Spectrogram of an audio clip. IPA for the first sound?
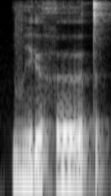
β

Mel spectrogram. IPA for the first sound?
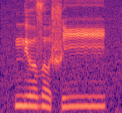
nʲ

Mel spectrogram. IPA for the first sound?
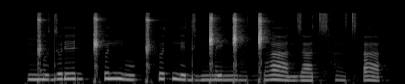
ŋ͡ǁ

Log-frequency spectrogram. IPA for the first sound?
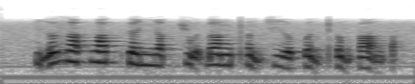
k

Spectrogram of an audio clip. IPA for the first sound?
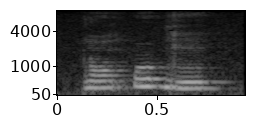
ɾ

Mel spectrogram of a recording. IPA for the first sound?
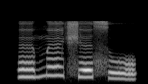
ɛ̃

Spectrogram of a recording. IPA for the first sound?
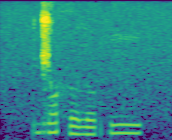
d͡ʒ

